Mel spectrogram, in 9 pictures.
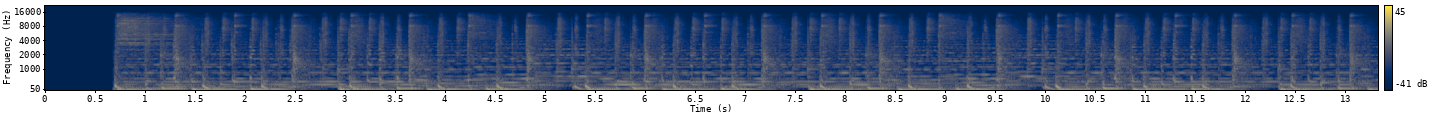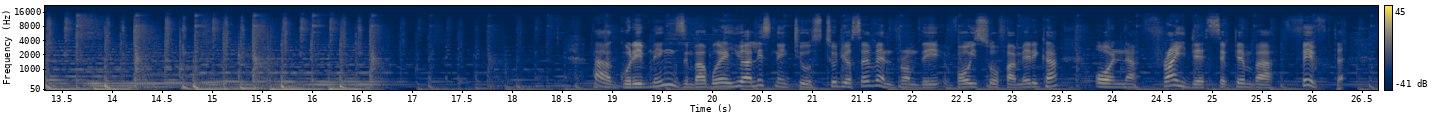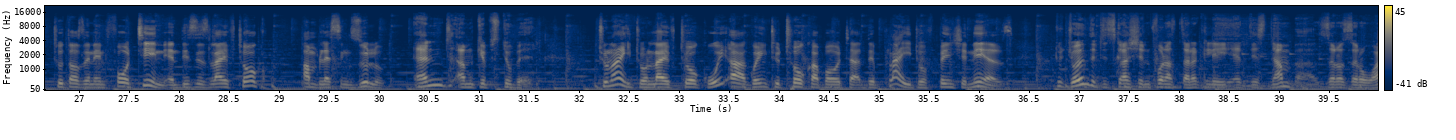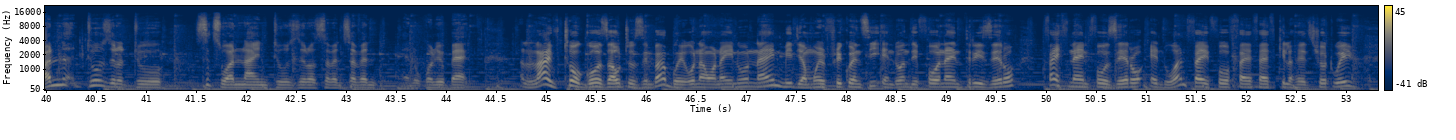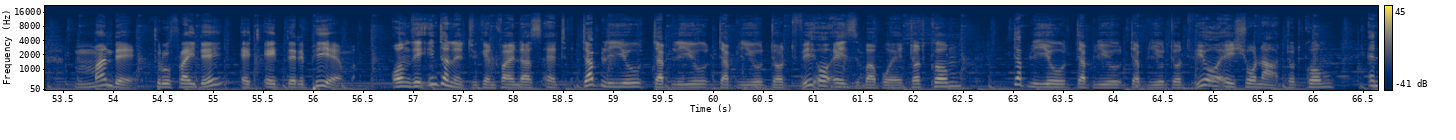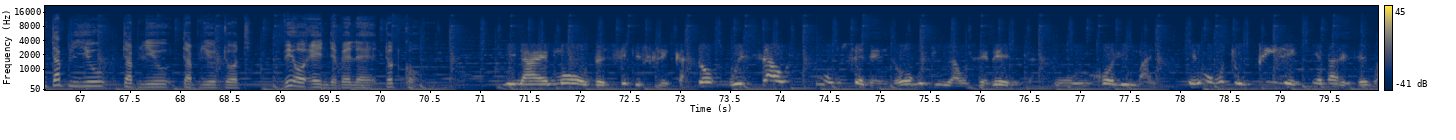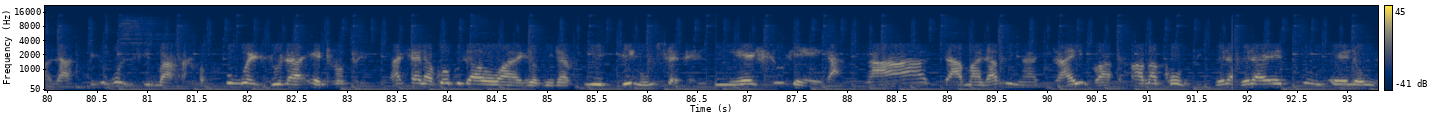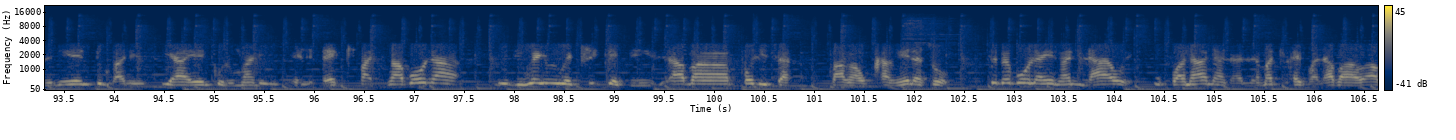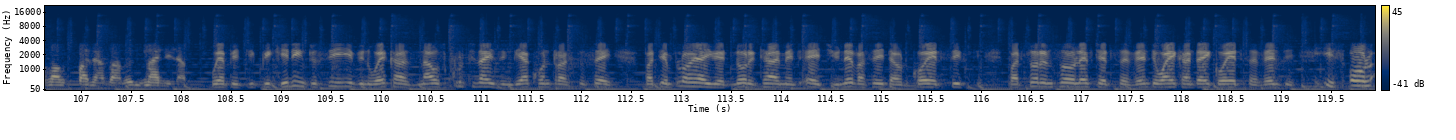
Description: Zimbabweans living outside the country who cannot receive our broadcast signals can now listen to and participate in LiveTalk in real time.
